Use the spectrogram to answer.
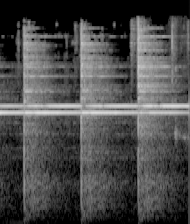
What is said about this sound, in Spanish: Y como colofón a todo esto, durante la demolición del barco, los misteriosos martillazos que habían causado tres motines e incontables vidas volvieron a dejarse sentir más fuerte que antes.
